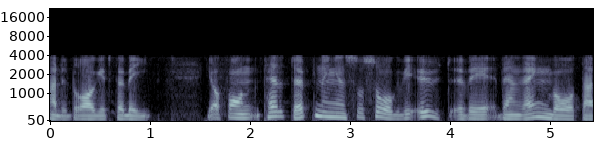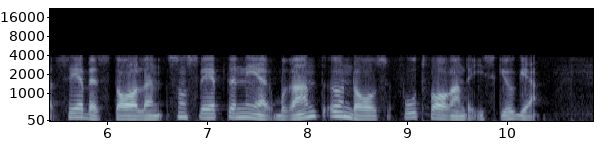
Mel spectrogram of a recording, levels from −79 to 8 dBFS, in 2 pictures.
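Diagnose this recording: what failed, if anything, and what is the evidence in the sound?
The failure is at the codec stage: Dialogic VOX ADPCM damage runs through the whole speech clip. Nothing is present above 3.9 kHz, so the band stops just under the 4 kHz limit of 8,000-sample-per-second coding, which fits 4-bit OKI ADPCM at 32 kbps. A gritty, plainly audible hiss rides on the speech, tracking its level. Each sample is stored as a coarse 4-bit step, and that quantisation error is heard as grit.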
